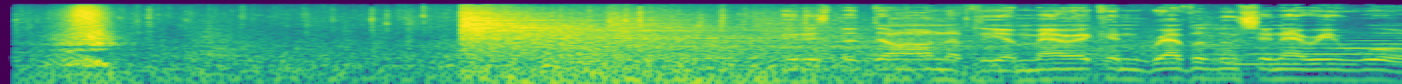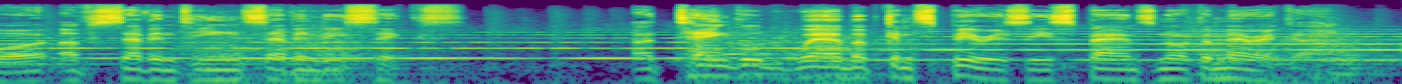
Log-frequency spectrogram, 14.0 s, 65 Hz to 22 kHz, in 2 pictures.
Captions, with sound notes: (swoosh) (dramatic music) It is the dawn of the American Revolutionary War of 1776. A tangled web of conspiracy spans North America.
